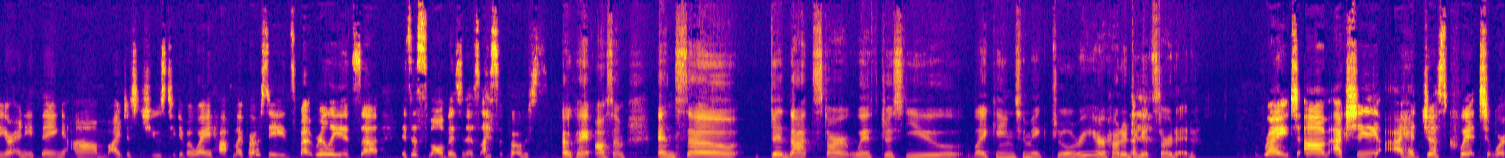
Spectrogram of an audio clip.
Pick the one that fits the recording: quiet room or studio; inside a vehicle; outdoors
inside a vehicle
